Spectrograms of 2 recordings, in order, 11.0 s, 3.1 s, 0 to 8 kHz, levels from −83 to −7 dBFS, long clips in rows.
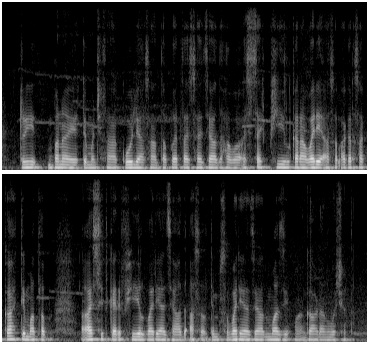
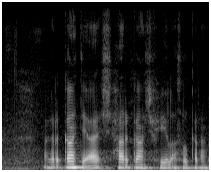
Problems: none marked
